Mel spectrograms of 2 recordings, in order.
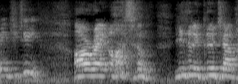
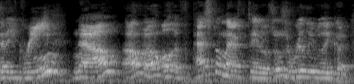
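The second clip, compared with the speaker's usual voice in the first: ordinary talk, nothing marked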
